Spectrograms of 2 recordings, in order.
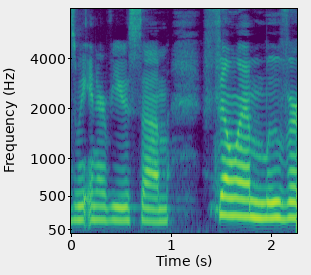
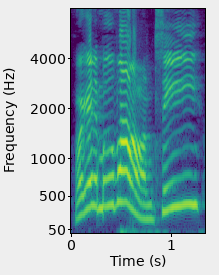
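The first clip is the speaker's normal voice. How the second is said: mock old Hollywood accent pitched higher; laughing old movie accent; playful transatlantic; 9 semitones higher, 4 dB louder than usual. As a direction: ham up the see like an old gangster film. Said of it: "mock accent, higher pitch".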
